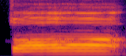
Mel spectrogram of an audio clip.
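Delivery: "تو" as a long, backed "taw"; lengthened vowel demo. Shown as a demonstration. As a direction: hold the vowel of تو for two beats. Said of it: "دو حرکت تک کھینچنا ہے".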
